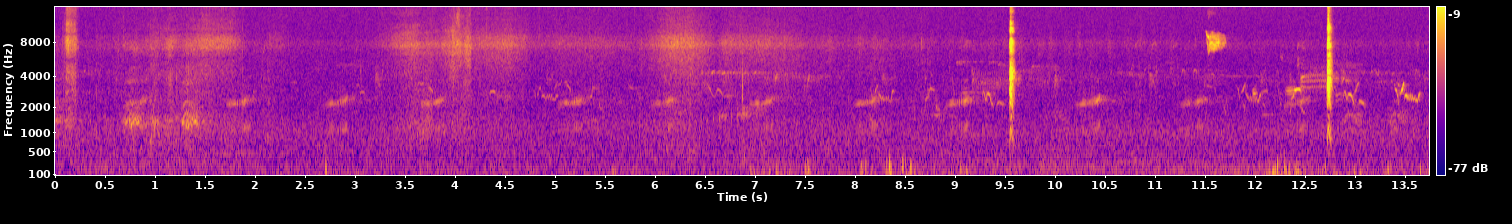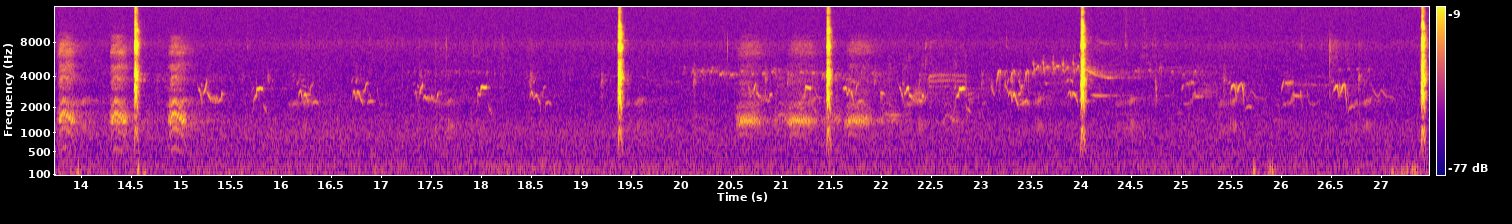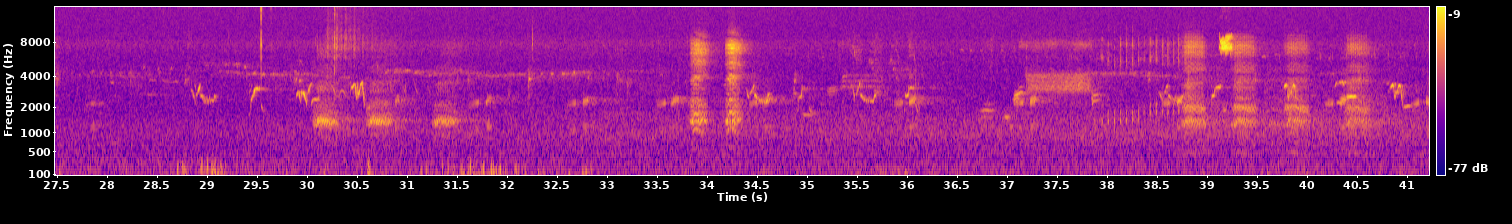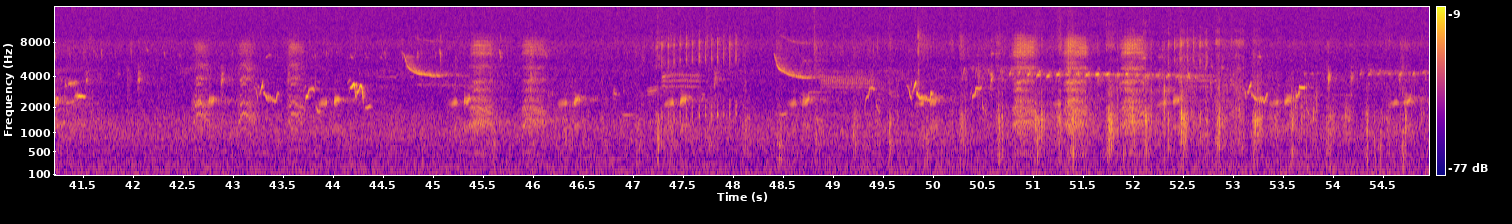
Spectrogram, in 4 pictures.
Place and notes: Jericho Park, Vancouver, BC, Canada - Jericho Park : the birds, the frogs and the jogger.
